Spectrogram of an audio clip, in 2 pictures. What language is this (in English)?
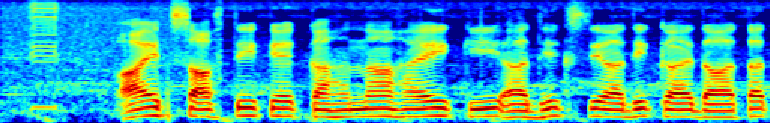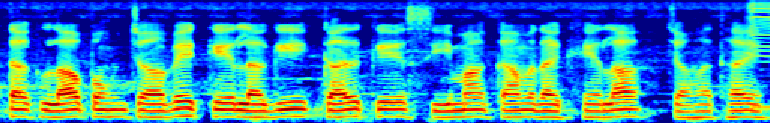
Magahi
